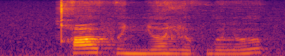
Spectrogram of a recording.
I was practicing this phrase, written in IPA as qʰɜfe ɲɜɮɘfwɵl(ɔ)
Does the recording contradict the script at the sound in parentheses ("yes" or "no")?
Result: yes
